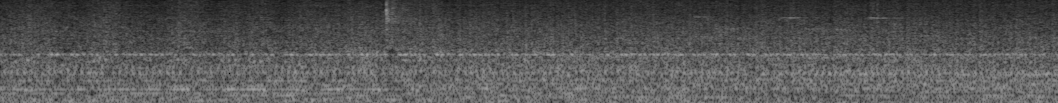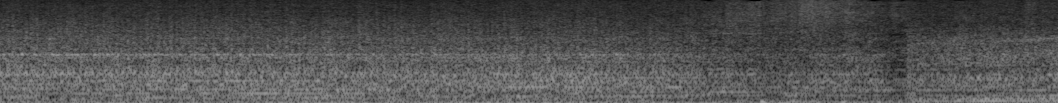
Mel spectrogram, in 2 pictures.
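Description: Heavy military cargo truck's engine running steadily as it drives, a continuous low drone.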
